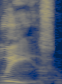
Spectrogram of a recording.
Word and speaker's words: Lees: Lees' name is spelled like he doesn't tell the truth. Spelled lies, but it's pronounced Lees.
